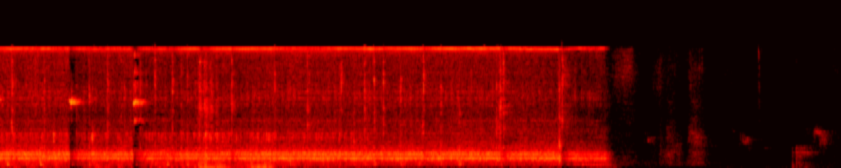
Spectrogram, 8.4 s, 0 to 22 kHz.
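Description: Sieg SX2P mini-mill's spindle running with a 12 mm end mill cutting a metal block: a steady whine over cutting noise, which cuts off about six seconds in. A few faint clicks follow.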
